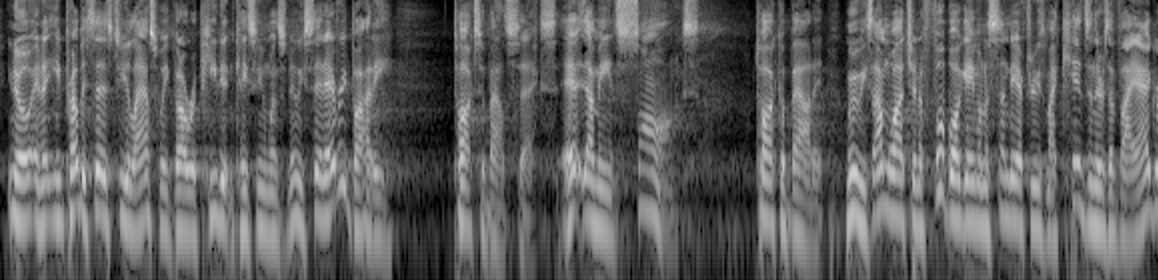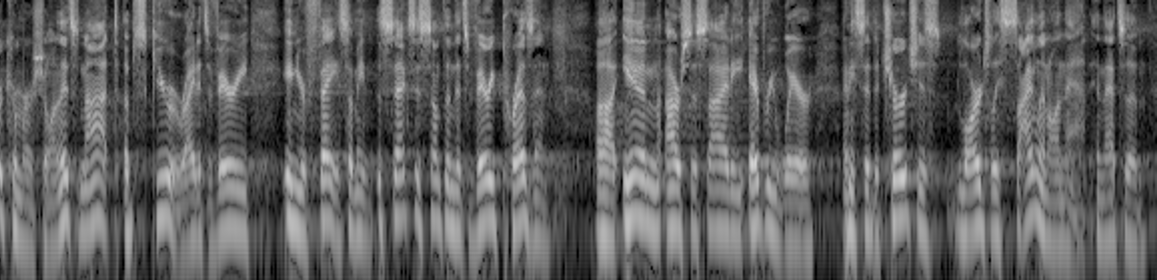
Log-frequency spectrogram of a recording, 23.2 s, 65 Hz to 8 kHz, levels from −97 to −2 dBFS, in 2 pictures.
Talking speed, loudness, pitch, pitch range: 220 wpm, -25 LUFS, 165 Hz, 150-190 Hz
